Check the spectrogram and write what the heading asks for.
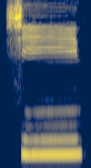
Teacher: زبان کے درمیان اور اوپر کے تالو کے درمیان سے، زبان کے درمیان اور اوپر کے تالو کے درمیان سے، شین.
